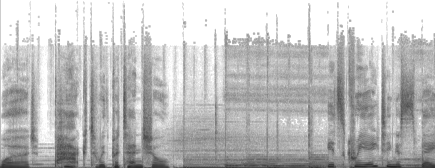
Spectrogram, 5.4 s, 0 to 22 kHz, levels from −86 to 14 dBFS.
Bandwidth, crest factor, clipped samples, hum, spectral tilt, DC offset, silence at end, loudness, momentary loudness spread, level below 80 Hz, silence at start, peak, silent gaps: 18.5 kHz; 10 dB; under 0.1%; none; -5 dB/octave; under 0.1%; 0 s; -12 LUFS; 8 LU; -22 dBFS; 0 s; 0 dBFS; none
